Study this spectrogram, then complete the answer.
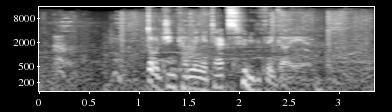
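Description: A blade slashes into flesh with a wet thud.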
